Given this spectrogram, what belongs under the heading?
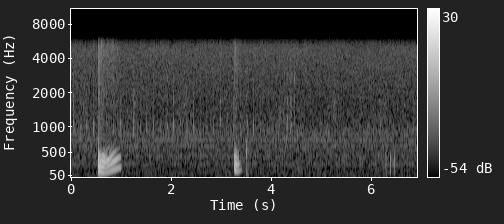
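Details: Two short gurgling rumbles, then a few faint clicks, against quiet background hiss; ordinary stomach rumbling.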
